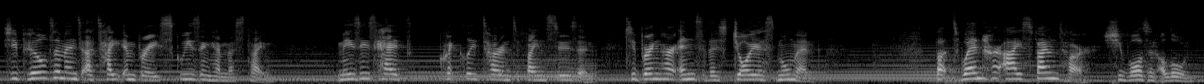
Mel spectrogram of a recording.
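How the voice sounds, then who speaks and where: A woman narrating a scripted bedtime story in an expressive audiobook style. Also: a little high, measured pace, music in the background.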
